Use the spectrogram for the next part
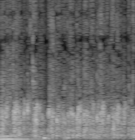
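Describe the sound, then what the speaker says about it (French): Church congregation applauding during a special worship service, a dense steady patter of clapping filling the room throughout, with a low held tone underneath at the start. "Donne une bonne acclamation."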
